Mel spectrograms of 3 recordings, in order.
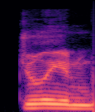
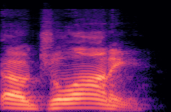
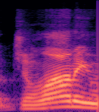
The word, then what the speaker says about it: Jelani: Julian Woods, or I know I butchered his name, but I think Jelani. Sorry, there we go. Jelani Woods.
